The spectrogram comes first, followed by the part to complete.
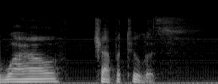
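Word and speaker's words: Wild Tchoupitoulas: Wild uh how do you pronounce it? The wild chapatulus. The wild chapatulus.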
